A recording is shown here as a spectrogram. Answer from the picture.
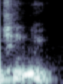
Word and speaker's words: Schengen: é a questão do espaço changing ou espaço changing changing como se quiser pronunciar aí que tem esse nome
